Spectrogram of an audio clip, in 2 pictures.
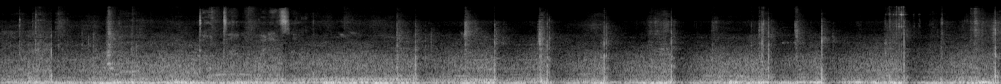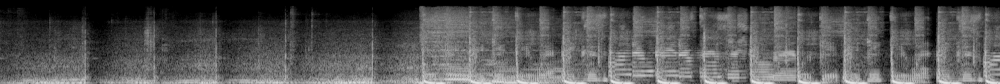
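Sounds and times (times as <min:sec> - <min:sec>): ball thudding on pavement: 0:03.9 - 0:13.9
electronic dance music: 0:14.2 - 0:20.0.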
